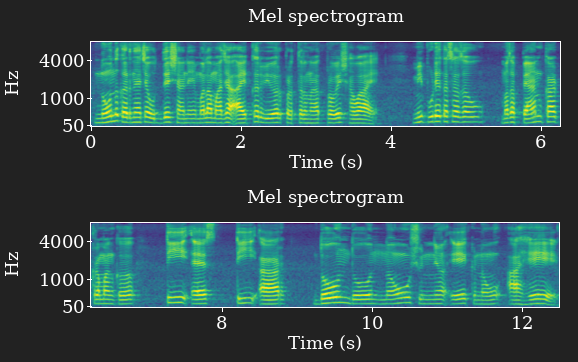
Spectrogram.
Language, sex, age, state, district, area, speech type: Marathi, male, 18-30, Maharashtra, Amravati, urban, read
